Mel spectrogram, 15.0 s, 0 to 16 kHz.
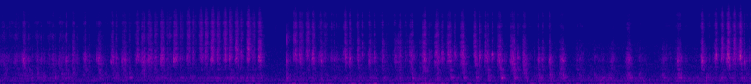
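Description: A thin wooden stylus held in the fingers scratches a black wax-coated scratch-art paper page in a spiral-bound book lying flat, revealing colored strawberry shapes. Quick, continuous, dry rasping strokes with a scratchy midrange around 1.3 kHz and a bright hiss run throughout. There is a brief pause just before the 6-second mark.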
